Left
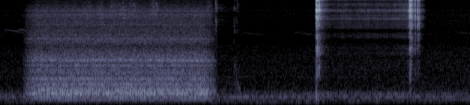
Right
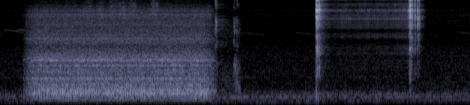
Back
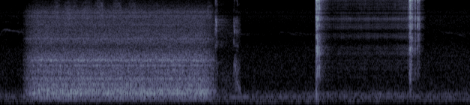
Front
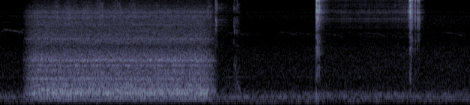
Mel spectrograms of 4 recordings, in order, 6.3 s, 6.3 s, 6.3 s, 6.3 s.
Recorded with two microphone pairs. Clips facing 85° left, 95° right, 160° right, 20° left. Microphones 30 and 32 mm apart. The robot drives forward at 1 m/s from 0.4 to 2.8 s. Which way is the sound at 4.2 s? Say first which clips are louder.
Left 1 dB, back 5 dB; 170° right.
